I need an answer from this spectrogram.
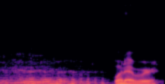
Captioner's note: laughing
